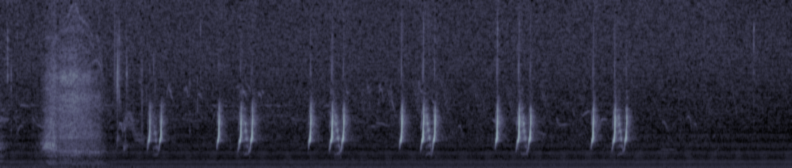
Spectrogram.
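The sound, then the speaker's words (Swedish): A common quail calls repeatedly in sharp three-note phrases, each burst quick and liquid, repeated about once a second against a quiet night background with a low steady hum. The far-carrying call is made as the birds walk about in the grass on light summer nights. “Ljusa sommarnätter så går de omkring i gräset och, låter så här.”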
